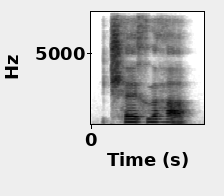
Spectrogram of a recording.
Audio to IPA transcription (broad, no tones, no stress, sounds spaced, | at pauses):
t͡ʃʰ ɛ x ɯ ɐ̯ ɦ a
